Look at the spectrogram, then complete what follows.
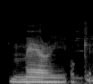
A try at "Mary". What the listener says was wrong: Mary. So your tongue is farther back in your mouth. Mary.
